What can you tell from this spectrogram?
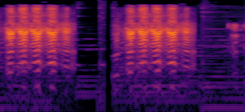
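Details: Goat bleating twice, each bleat a high, nasal, trembling cry pulsing about six times, separated by a short gap, with faint music after, used to teach children farm animal sounds.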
